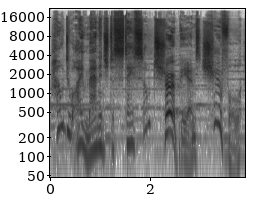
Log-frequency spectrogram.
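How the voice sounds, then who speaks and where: An actor playing a chirpy, cheeky villain mage in a video game, chatty, theatrical and mock-polite. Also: male voice, on the high side, wildly swooping pitch, slow pace, exaggerated voice. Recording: loud background music over voice. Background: music.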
